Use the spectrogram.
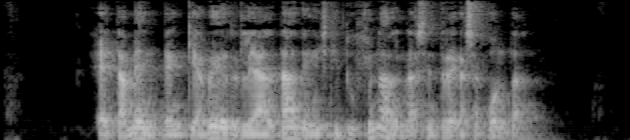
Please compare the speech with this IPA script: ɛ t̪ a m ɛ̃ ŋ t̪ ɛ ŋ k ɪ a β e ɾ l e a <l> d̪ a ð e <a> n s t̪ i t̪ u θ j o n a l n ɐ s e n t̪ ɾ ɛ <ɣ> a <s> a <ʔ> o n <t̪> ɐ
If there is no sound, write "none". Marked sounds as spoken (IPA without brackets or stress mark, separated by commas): l, i, ɣ, s, k, t̪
